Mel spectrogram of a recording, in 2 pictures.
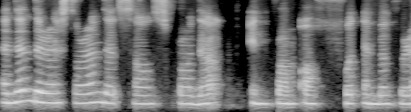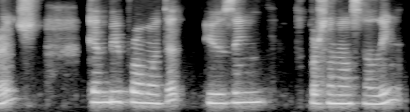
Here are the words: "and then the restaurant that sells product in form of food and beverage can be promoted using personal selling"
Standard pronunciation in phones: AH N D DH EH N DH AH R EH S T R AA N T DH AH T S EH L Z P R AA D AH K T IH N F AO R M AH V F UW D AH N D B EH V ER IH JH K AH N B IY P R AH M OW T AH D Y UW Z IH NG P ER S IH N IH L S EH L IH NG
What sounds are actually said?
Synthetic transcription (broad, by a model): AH N D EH N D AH R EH S T R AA N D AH T S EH L S P R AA D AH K T IH N F AO R M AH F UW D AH N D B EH F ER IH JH K AH N B IY P R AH M OW T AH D Y UW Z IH NG P ER S IH N IH L S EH L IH NG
